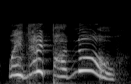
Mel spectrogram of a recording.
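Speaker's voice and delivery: high, loud cry of disbelief; shocked shout. Real, not acted. Streamer shouting at the chat bot in shock. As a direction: yell it like the bot just betrayed you.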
